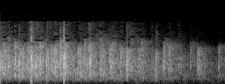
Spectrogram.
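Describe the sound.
Applause from an audience at a community meeting, a dense patter of many hands clapping that holds steady, then thins slightly toward the end.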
